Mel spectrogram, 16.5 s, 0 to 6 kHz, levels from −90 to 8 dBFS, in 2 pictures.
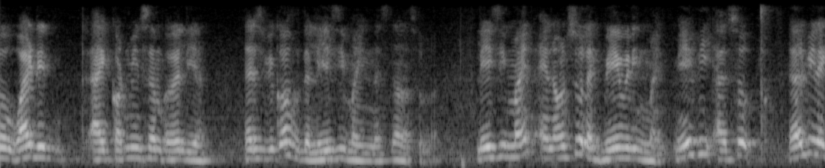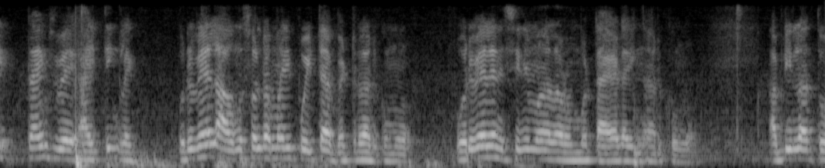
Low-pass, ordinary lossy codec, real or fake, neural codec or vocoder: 5.4 kHz; none; fake; vocoder, 44.1 kHz, 128 mel bands, Pupu-Vocoder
